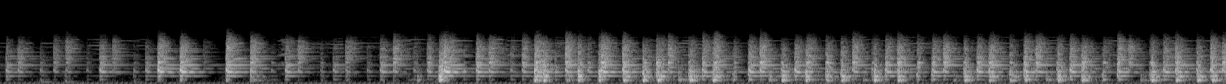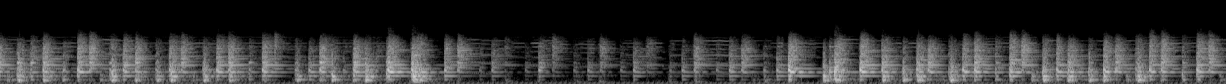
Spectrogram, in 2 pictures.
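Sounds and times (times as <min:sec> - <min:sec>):
Punjabi dhol instrumental: 0:00.0 - 0:24.5.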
